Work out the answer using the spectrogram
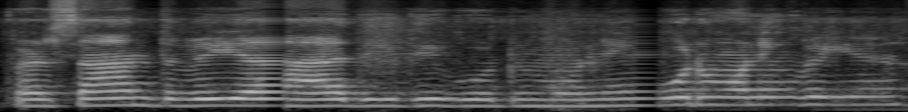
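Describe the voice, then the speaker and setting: A woman's voice: a little high, little pitch movement, moderate pace, a little mellow, slight background noise. A woman hosting a casual live stream from home, chatting and answering viewers' comments one by one.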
